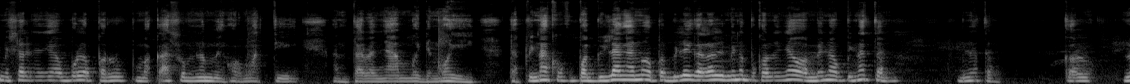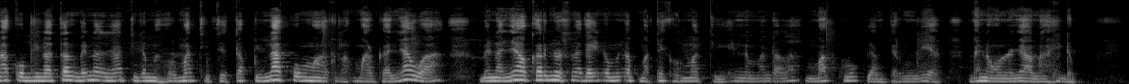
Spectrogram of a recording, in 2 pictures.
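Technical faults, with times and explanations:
6.98 s, dropped samples: a single sharp click. A tiny stretch of the stream, roughly a fraction of a millisecond, is likely missing. The waveform leaps straight to a later value. That step is heard as a click. It shows as a thin vertical line across the spectrum.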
